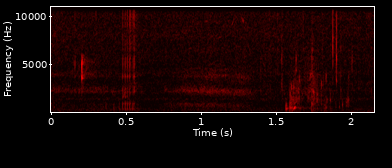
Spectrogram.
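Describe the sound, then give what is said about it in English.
Quiet mouth sounds of someone sipping water: a soft slurp, a pause, then a cluster of wet gulping and swallowing noises near the end. No one speaks. “Now, hold on, I need a sip of water.”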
